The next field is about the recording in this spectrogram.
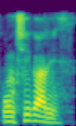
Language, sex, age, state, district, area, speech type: Bodo, male, 45-60, Assam, Udalguri, rural, spontaneous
